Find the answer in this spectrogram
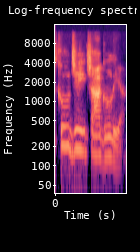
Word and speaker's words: Kujichagulia: brian for saying that i know people like wait how do you say this it's cool g chagulia and um that is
